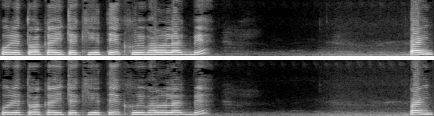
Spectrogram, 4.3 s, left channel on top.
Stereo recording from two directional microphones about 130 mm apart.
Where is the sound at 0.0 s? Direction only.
40° left (ahead or behind).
